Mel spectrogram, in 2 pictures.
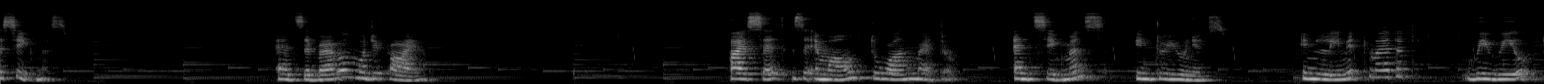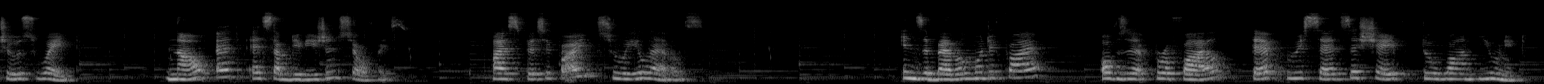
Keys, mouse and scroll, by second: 1.3 click, 1.9 middle click, 3.1 click, 4.5-6.5 drag, 7.4-9.3 drag, 9.8-11.5 drag, 12.2-13.9 drag, 17.1 click, 17.8-19.6 drag, 21.0 click, 21.6 click, 25.5 click, 26.4 click, 27.7 click, 29.2-30.5 drag.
